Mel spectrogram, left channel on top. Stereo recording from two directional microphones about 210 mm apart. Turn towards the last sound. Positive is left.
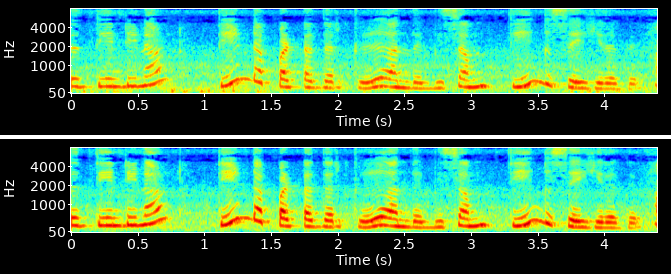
turn(degrees=-15)  # may be behind; listen again after turning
